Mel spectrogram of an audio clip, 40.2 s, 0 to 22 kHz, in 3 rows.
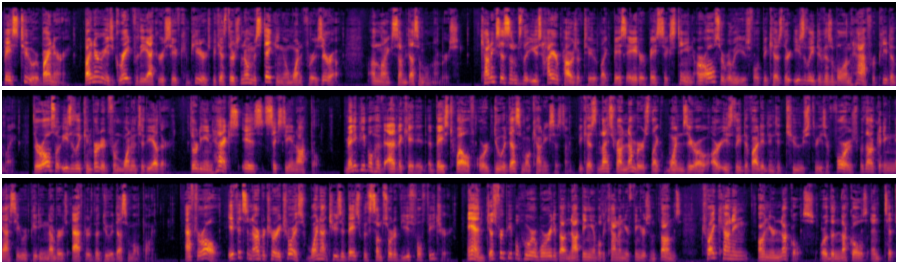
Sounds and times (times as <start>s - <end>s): Speech: 0.0s - 40.2s.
